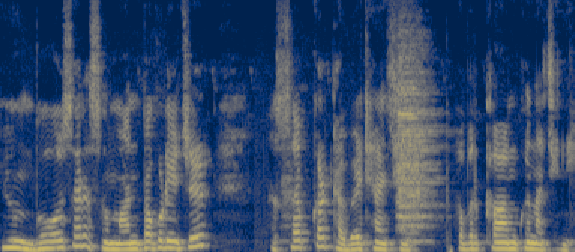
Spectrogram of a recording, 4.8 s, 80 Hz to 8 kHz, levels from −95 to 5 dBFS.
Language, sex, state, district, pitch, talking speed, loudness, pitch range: Garhwali, female, Uttarakhand, Tehri Garhwal, 205 Hz, 175 wpm, -21 LUFS, 195-235 Hz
